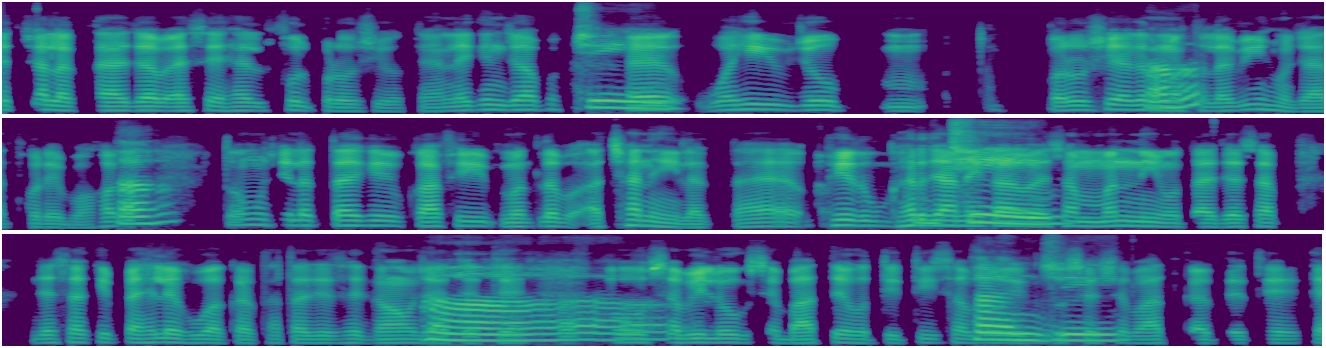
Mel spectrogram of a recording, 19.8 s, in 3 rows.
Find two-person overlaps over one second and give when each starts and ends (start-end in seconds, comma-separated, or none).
15.3-16.8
